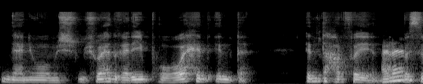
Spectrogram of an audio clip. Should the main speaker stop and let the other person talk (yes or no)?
no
